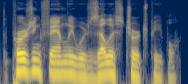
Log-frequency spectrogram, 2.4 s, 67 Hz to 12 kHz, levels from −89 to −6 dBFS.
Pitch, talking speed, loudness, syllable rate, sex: 115 Hz, 180 wpm, -18 LUFS, 6.1 syllables/s, male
